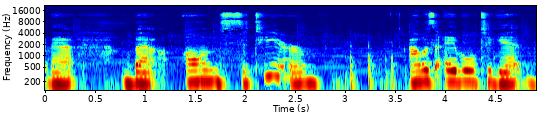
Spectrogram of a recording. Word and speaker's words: Cettire: You pronounce it Cetire.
